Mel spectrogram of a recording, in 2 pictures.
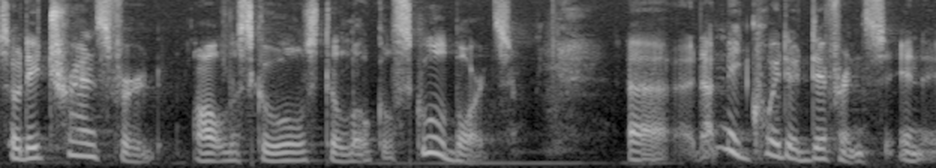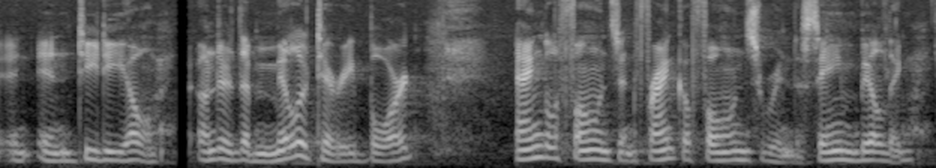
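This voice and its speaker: A man with a Quebec accent and a fairly high pitch, at a moderate pace with ordinary pitch variation, on a very clean recording with a silent background. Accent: English-speaking Quebec Canadian. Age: 70s. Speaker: retired teacher. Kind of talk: interview.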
